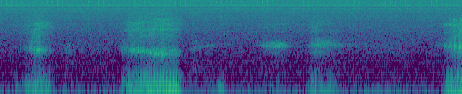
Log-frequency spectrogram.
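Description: Deep, rough, rattling snores come with each breath in, separated by quieter breathing out.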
